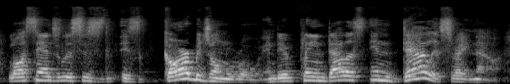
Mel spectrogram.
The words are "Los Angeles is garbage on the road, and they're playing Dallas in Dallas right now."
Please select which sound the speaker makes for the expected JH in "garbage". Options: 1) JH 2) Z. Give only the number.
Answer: 1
